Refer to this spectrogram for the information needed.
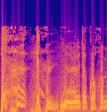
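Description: woman coughing

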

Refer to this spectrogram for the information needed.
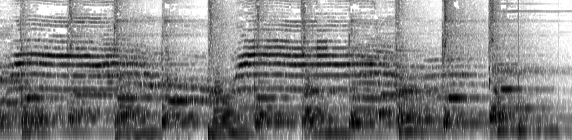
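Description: domestic cat meowing

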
